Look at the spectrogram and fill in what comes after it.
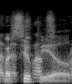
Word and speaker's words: marsupial: Marsupial. – Marsupial. Yeah, marsupial. – That's right. – Yeah, I think there's 68 marsupials in North America.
